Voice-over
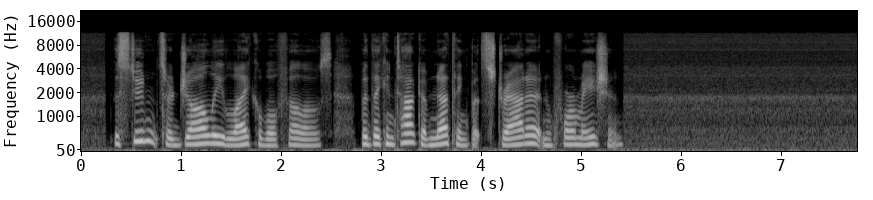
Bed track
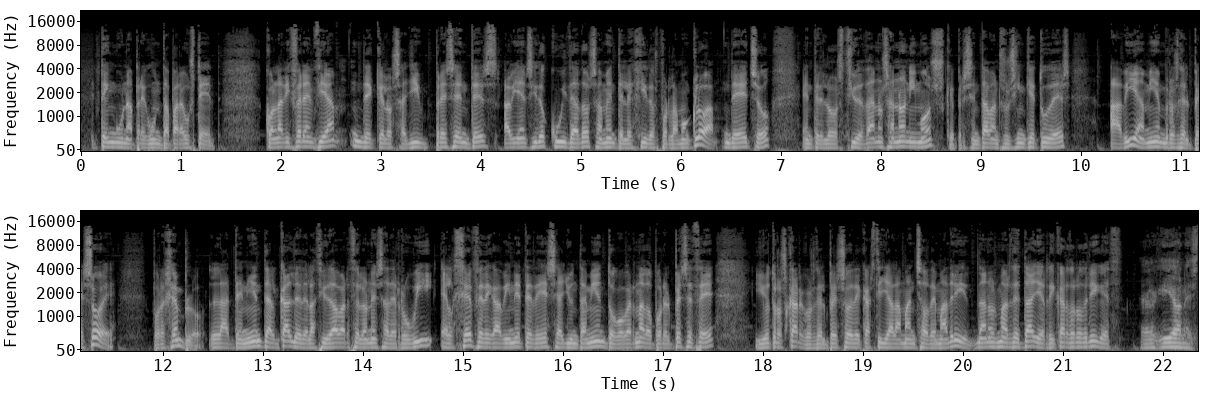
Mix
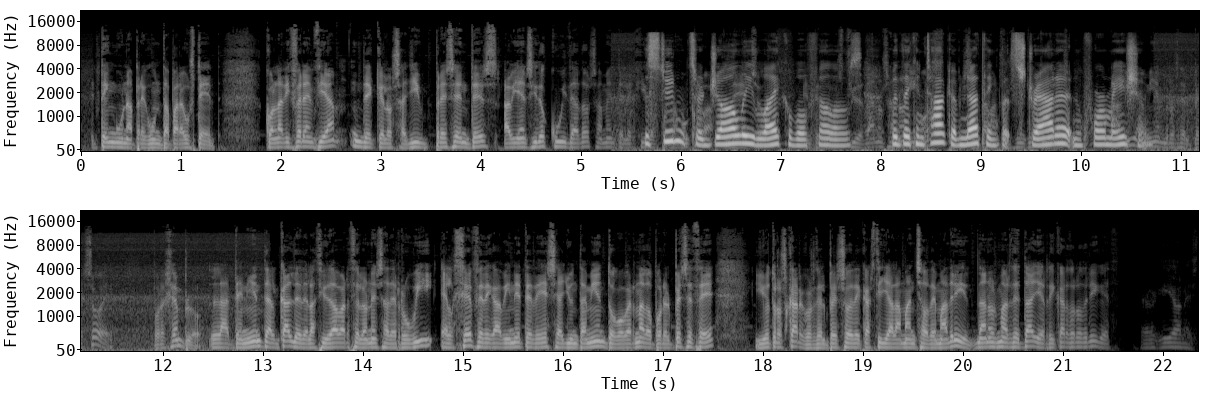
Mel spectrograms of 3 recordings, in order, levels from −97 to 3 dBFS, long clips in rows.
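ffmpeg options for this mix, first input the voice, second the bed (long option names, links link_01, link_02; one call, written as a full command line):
ffmpeg -i stem1.wav -i stem2.wav -filter_complex "[0:a]adelay=5300,volume=0dB[link_01];[1:a]volume=10.5dB,afade=type=out:start_time=4.48:duration=0.65:silence=0.188365,afade=type=in:start_time=11.24:duration=1.45:silence=0.177828,afade=type=out:start_time=20.14:duration=1.43:silence=0.0446684[link_02];[link_01][link_02]amix=inputs=2:normalize=0" out.wav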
